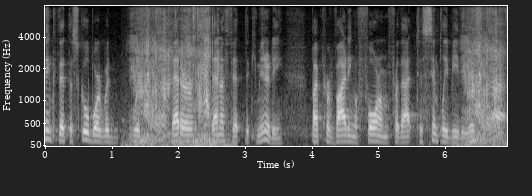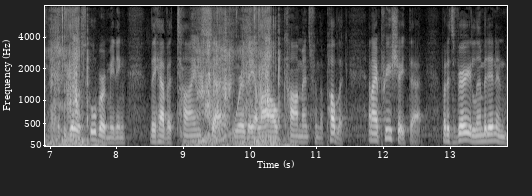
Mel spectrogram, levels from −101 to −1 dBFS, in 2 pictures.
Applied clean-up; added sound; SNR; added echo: none; Zipper (clothing); 4 dB; none.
